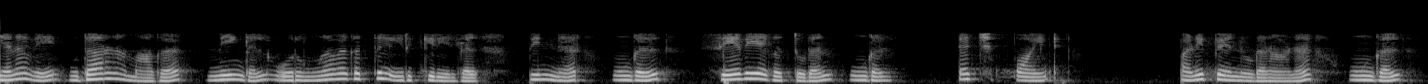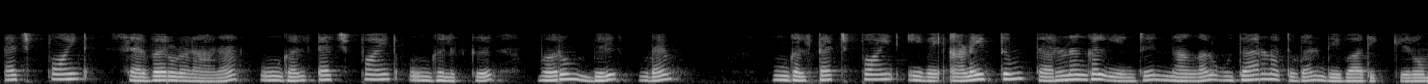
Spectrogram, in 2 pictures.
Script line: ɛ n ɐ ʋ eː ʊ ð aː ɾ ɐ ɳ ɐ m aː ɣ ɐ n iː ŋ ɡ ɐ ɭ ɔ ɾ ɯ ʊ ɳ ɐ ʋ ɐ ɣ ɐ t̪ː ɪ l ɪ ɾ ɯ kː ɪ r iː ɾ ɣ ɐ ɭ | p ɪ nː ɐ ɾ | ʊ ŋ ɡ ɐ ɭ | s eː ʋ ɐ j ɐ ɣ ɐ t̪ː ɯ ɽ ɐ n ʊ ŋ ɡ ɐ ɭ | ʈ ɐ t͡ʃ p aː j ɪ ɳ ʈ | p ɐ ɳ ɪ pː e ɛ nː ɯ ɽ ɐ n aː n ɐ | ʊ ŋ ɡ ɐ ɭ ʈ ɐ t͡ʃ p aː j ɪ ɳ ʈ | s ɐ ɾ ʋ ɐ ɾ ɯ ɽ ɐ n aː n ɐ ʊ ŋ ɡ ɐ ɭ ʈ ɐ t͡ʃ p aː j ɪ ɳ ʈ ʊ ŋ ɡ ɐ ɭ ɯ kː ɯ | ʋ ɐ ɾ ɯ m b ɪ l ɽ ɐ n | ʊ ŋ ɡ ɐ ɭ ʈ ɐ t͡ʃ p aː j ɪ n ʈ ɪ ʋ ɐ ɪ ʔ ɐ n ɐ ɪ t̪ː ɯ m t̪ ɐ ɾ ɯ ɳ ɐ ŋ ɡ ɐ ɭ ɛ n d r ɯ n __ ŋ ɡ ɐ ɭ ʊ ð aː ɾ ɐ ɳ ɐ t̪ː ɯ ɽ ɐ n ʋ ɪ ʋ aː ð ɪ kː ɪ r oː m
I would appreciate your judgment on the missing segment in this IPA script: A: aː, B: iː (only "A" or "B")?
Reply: A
